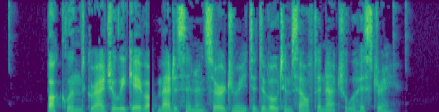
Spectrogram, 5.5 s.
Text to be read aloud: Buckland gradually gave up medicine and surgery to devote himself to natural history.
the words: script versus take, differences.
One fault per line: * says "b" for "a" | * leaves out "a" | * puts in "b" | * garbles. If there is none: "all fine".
all fine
